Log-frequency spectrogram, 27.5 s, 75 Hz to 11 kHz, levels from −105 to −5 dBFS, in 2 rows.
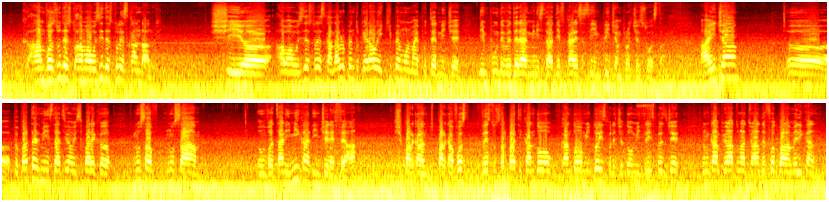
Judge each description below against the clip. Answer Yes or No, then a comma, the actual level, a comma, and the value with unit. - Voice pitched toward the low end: No, medium, 145 Hz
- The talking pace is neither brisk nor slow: Yes, average, 145 wpm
